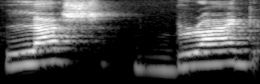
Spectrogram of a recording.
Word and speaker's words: Lash Brag: Par contre, chez Anastasia Beverly Hills, ils viennent de sortir un nouveau mascara qui est le mascara Lash Brag Volumizing. C'est ça, je l'ai bien prononcé.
